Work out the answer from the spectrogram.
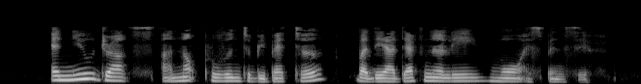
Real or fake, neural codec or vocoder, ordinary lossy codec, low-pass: fake; codec, 24 kHz, 1.2 kbps, DualCodec; MP3, 24 kbps; 7.2 kHz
